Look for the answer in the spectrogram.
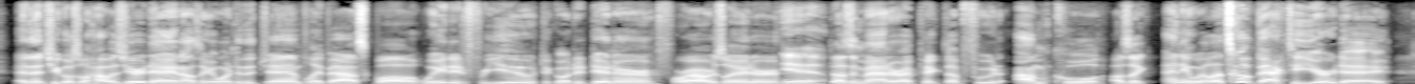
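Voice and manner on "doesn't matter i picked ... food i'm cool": ordinary delivery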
